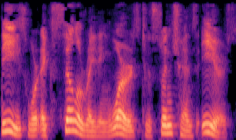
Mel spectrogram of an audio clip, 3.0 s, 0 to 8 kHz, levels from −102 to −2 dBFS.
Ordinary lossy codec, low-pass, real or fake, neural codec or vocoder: MP3, 32 kbps; 7.2 kHz; real; none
